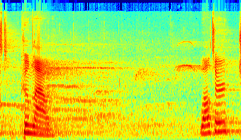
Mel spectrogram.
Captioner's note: audience cheering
